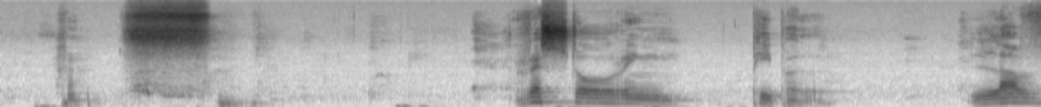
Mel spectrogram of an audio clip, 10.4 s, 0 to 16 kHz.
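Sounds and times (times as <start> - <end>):
speech: 0.6 - 1.4, 5.3 - 6.8, 7.6 - 8.4, 9.7 - 10.3
audience exhaling loudly together: 1.2 - 2.4.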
